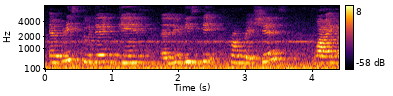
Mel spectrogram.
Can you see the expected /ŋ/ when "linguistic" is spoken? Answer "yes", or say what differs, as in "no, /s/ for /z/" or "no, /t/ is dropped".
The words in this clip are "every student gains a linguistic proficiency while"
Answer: no, /ŋ/ is dropped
